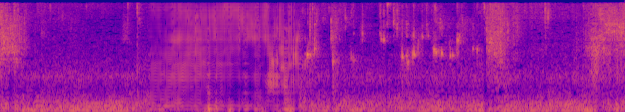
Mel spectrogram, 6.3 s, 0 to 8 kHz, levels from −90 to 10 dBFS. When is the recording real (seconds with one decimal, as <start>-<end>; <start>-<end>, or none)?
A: 0.0-1.5; 3.0-6.3

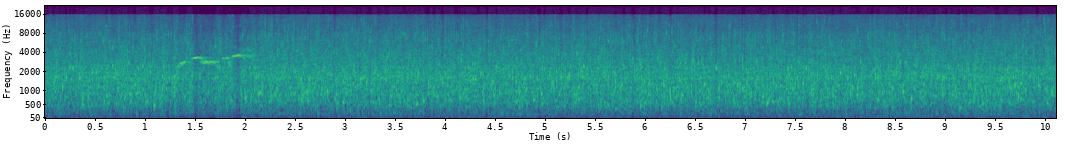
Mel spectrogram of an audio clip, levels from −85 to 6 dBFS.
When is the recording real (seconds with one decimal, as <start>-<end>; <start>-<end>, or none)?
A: 0.0-10.1

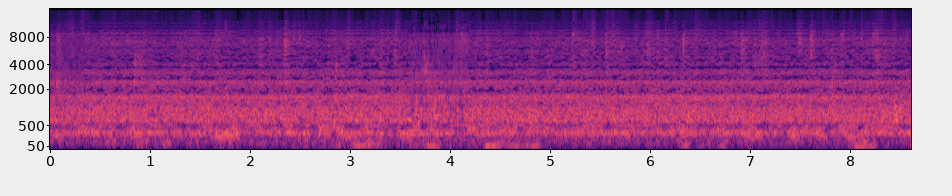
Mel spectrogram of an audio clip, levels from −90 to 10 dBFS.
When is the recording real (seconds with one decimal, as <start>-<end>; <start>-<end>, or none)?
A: 0.0-3.6; 4.2-8.6

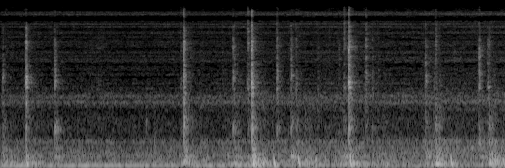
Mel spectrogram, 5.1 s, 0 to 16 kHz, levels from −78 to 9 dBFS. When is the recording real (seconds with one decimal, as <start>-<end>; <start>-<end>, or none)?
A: 0.0-5.1

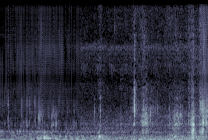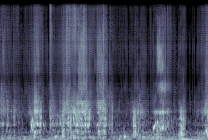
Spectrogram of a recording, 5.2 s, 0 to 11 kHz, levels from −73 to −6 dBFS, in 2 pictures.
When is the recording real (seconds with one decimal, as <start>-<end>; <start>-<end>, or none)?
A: 1.0-2.5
